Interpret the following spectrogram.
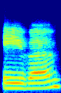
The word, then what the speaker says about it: Ava: All right, so next on the list is Ava. Pronounce that right. Pretty sure. Whenever you start talking, we'll start timer. Hey guys, my name is Ava. You did it right. Congratulations.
